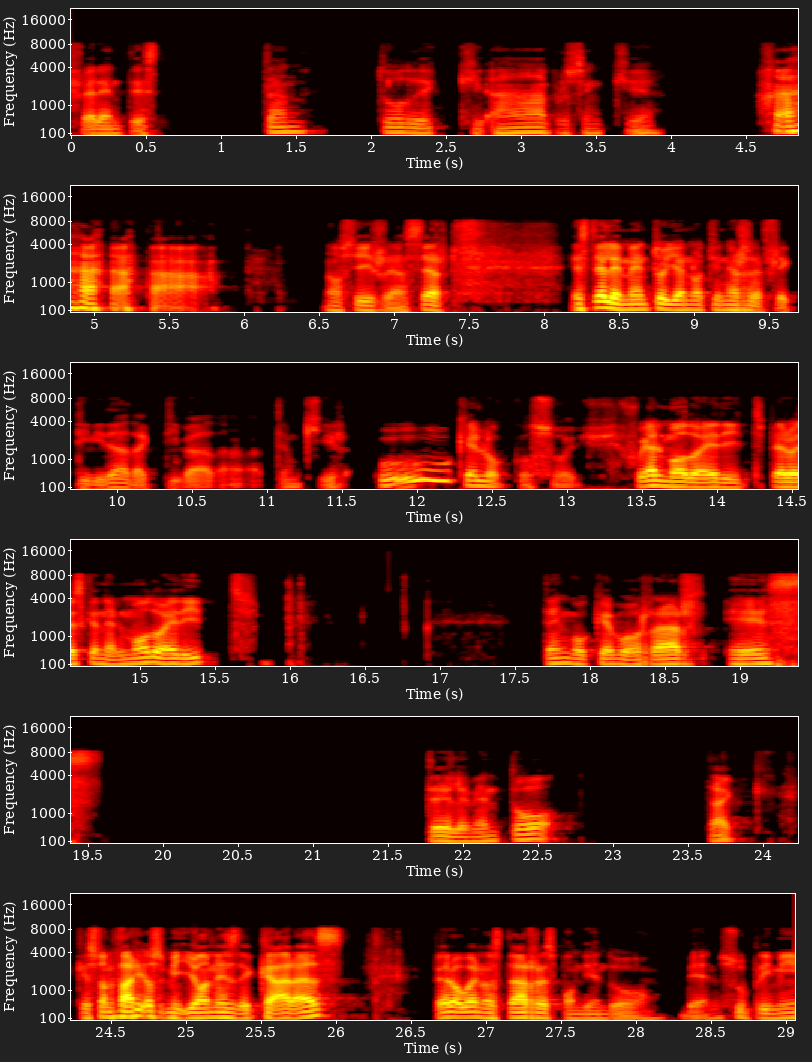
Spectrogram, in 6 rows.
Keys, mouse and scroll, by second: 1.2-3.0 middle drag, 5.2 ctrl+z, 9.8 ctrl+shift+z, 18.6 a, 20.6 b, 27.9 Delete.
